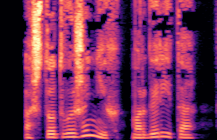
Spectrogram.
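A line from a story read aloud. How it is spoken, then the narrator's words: Plain question. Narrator (Russian): спросил Воронцов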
